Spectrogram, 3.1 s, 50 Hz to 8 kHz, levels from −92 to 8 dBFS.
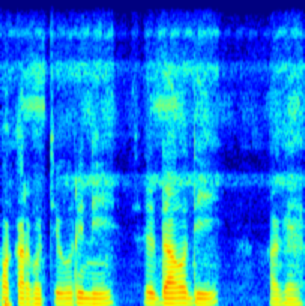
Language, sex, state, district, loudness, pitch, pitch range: Chakma, male, Tripura, Dhalai, -22 LUFS, 135 Hz, 130-140 Hz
